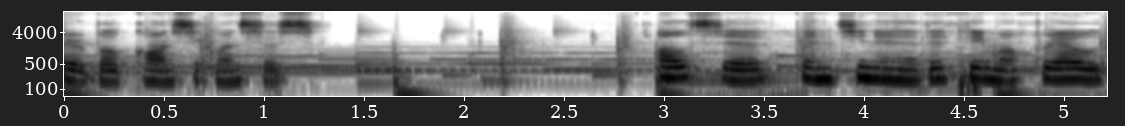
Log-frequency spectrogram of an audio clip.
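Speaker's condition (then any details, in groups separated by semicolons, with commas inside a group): No condition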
